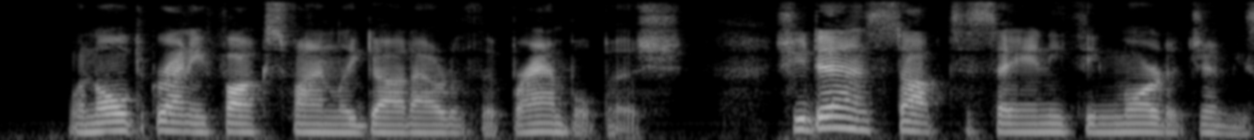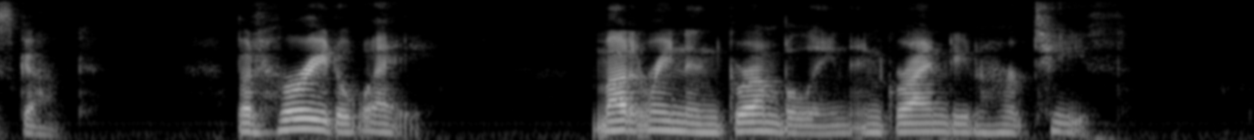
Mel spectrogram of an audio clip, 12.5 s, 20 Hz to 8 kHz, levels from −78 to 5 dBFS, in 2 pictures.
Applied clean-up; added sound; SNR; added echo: none; none; none; none.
